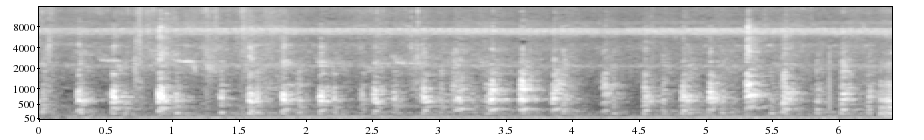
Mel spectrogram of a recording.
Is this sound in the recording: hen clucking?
yes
